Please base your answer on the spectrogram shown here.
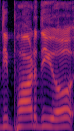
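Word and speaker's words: Depardieu: usbekistan the I said depardo that was a very Turkish moment Gerard diardio is how you say it in Turkish Gerard depau he was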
